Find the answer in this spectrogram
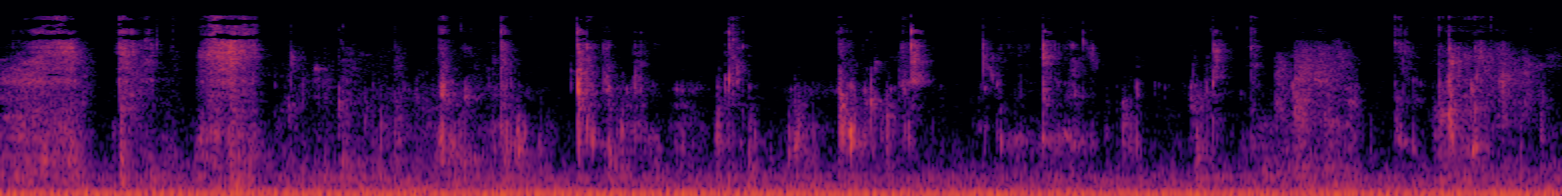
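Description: A person chewing a mouthful of soft macaroni and cheese, with many small, irregular wet mouth clicks, over a steady low hum.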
